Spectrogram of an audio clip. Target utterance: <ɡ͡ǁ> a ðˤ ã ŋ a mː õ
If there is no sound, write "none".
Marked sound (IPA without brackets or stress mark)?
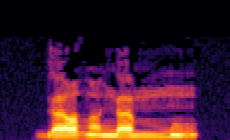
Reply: ɡ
